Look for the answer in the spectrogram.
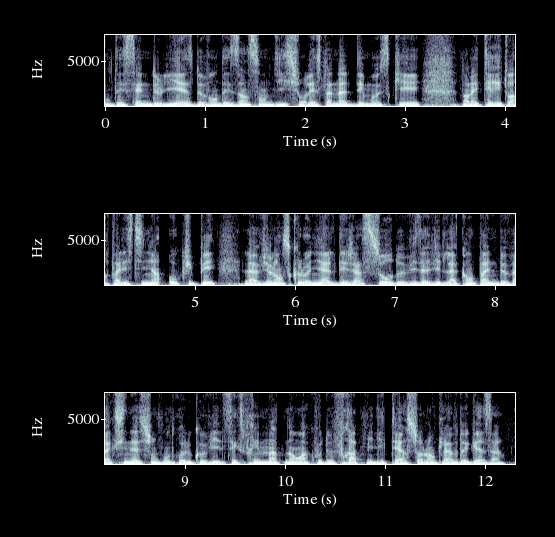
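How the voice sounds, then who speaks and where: A man's voice: medium pitch, fairly even intonation, fairly quick, darkish tone, no echo. A man reading a scripted political editorial on the radio, grave and indignant, in clipped phrases. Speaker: radio show presenter.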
